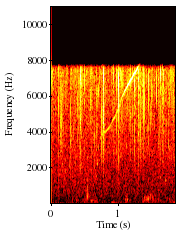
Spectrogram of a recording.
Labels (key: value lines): label: biophony, dolphin
recorder: SoundTrap 500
